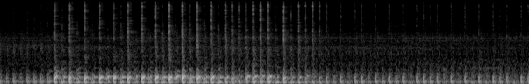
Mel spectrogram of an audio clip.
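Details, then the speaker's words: Rebuilt Chinese no-name pit bike, 125cc swap with new cylinder and piston, idling with a freshly welded muffler tried both ways round: small single thumping steadily, soft muted exhaust note; both orientations work, healthy idle. "Both of them seem to work. Wow. That's definitely the quietest right there. I think that has a better exhaust note though."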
